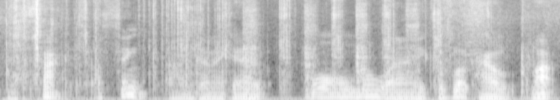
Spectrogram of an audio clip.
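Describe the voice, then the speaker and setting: A man's voice: low voice, very animated, measured pace, vocal fry, noisy background. A British man hosting a casual craft tutorial, chatting in a rambling, jokey way as if to himself. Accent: British English.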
